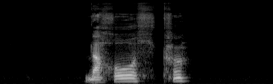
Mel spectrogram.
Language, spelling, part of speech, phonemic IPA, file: Navajo, nahóółtą́, verb, /nɑ̀hóːɬtʰɑ̃́/, Nv-nahóółtą́.ogg
- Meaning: third-person perfective of nahałtin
